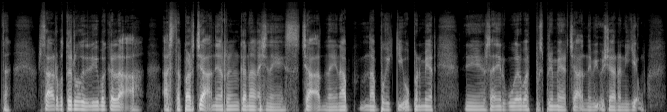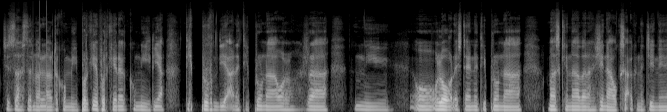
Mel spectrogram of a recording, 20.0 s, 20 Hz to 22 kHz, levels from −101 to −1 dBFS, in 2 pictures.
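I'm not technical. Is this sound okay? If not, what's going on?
No. There are three kinds of glitch in this speech.

At 3.79 s, just after "chadny ah rinka na", and again at 7.59 s, there is a short stall from a late packet. The audio arrived late, so the last sound is held for about 60 ms and then 20 ms. Nothing is lost.

From 10.5 to 10.7 s, the chunks are out of order. A 100 ms piece plays one step too late. This gives a jumbled moment.

At 16.69 s, just before "shtenny typru na mas", there is a short concealed packet loss. About 40 ms never arrived. The gap was patched over, so it sounds like a brief smear.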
